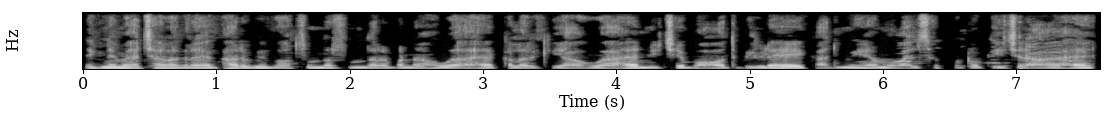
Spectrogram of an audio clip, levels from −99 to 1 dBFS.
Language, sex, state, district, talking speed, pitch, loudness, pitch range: Hindi, male, Bihar, Purnia, 245 wpm, 140 Hz, -22 LUFS, 140-145 Hz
